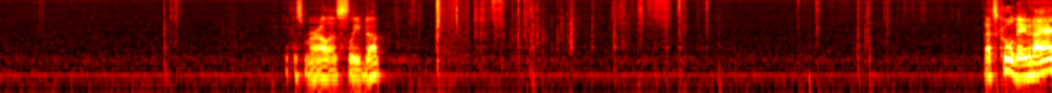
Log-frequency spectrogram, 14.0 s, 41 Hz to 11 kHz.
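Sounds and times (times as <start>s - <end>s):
faint low hum: 0.0s - 14.0s
card sliding into plastic sleeve: 5.5s - 9.5s.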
